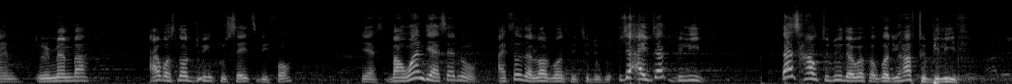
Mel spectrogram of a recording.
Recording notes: Preached at The Qodesh Tsalach Night Service, North Kaneshie. Accra.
